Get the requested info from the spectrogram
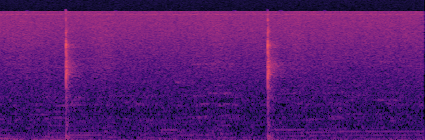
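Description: Two small, sharp clicks about two seconds apart from hands at work on nail art: a metal dotting tool and long artificial nails ticking against nails or tools.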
